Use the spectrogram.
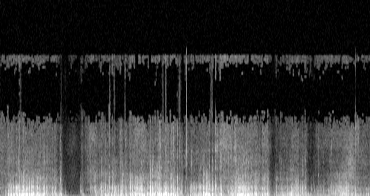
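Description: Long painted nails and fingertips tap and scratch the surface of a medium-size, soft, padded foam bath pillow covered in white bubble-textured plastic, lying flat. Continuous soft crinkling and scraping rustles come with brief lulls, concentrated in the low-mid range with little bright content.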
